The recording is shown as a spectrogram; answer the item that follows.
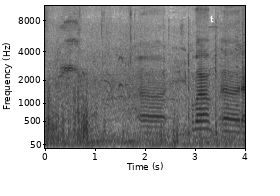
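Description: Steady low rumble of wind on the microphone aboard a moving cruise boat, with a person's voice in the second half.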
